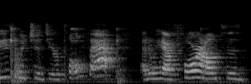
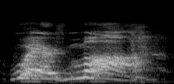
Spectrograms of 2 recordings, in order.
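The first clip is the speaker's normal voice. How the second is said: big, very loud booming yell; 12 dB louder than usual. Recalling a little girl yelling from the bus door: big voice. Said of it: "then she'd have this big voice".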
